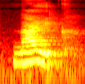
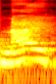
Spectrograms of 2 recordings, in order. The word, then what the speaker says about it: Nike: So our next brand is, which is very well recognized brand, Nike. No friends, this is not Nike, this is Nike. The pronunciation of this brand is Nike.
